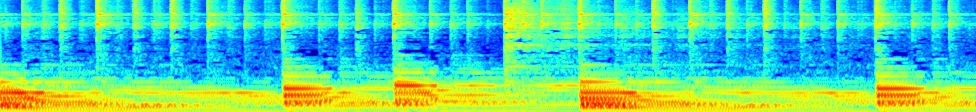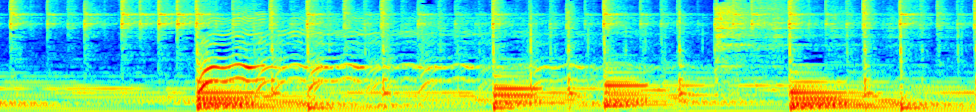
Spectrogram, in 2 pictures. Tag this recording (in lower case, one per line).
funk
music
